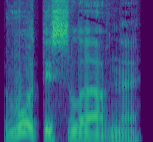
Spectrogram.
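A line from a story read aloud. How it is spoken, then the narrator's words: Cold. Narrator (Russian): холодно отозвался Лука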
